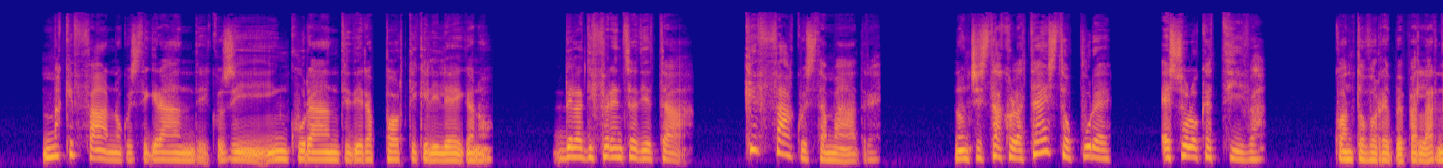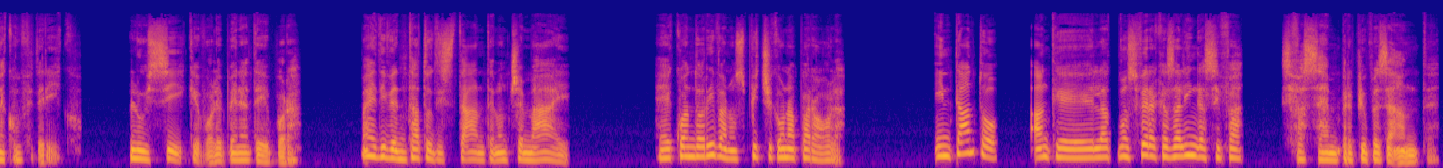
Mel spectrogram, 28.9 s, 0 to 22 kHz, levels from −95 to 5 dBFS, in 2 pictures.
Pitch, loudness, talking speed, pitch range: 150 Hz, -20 LUFS, 140 wpm, 135-185 Hz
